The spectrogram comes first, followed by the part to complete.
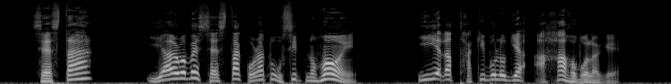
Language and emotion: Assamese, disgusted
